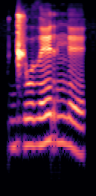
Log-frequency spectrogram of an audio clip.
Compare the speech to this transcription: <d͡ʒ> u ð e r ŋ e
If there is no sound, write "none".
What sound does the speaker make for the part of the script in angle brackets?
d͡ʒ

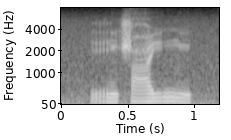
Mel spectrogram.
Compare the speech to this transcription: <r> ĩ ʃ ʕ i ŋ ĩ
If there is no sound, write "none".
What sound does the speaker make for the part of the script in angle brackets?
r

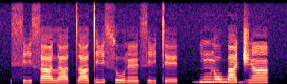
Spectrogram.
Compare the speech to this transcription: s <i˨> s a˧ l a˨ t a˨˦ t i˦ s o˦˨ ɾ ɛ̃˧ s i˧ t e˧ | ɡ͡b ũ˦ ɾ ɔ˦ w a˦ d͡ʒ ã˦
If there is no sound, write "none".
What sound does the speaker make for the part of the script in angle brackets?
i˨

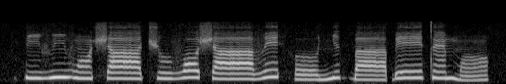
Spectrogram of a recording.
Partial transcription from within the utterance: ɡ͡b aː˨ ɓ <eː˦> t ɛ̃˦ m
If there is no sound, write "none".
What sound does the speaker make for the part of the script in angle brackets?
eː˦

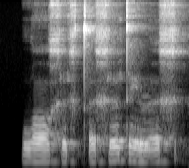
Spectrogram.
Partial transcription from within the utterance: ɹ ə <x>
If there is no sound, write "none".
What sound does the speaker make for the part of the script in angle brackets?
x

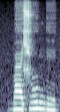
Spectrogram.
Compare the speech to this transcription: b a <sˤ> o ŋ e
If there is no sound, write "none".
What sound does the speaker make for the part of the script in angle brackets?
ɕ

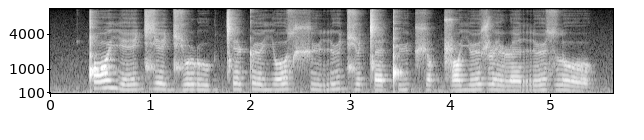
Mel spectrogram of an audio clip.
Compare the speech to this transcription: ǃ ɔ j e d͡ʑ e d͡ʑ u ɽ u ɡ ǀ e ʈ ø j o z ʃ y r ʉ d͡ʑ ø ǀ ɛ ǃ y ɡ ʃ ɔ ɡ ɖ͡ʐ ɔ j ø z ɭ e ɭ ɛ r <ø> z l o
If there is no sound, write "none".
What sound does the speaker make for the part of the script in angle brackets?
ø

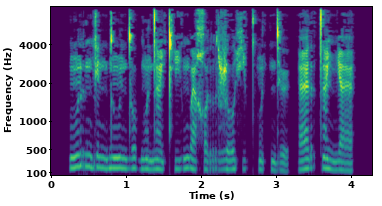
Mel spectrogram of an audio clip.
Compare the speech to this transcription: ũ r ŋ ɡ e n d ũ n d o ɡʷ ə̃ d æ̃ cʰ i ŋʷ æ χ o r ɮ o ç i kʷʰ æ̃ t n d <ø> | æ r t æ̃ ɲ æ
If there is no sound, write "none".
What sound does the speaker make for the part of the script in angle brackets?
ø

